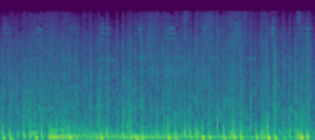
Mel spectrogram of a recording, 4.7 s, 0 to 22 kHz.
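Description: Horse hooves clip-clop at a steady walking pace in the Western video game Red Dead Redemption 2, the clear rhythmic thuds continuing throughout over a low background hum.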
